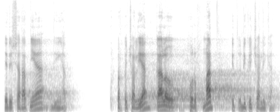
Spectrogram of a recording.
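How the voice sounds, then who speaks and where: A man's voice: on the low side, big pitch swings. Man teaching in a reverberant hall. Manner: explanatory, repeats key terms, rhetorical questions, drawn-out chanted verse. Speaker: Arabic and Quran recitation teacher. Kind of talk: explaining recitation rules, sometimes chanting verses.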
